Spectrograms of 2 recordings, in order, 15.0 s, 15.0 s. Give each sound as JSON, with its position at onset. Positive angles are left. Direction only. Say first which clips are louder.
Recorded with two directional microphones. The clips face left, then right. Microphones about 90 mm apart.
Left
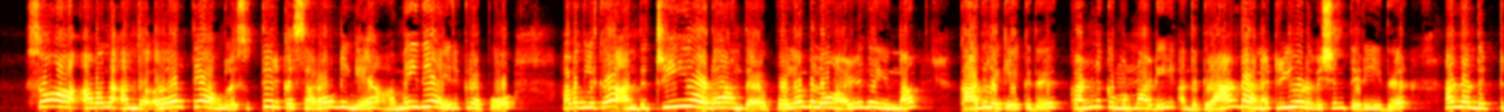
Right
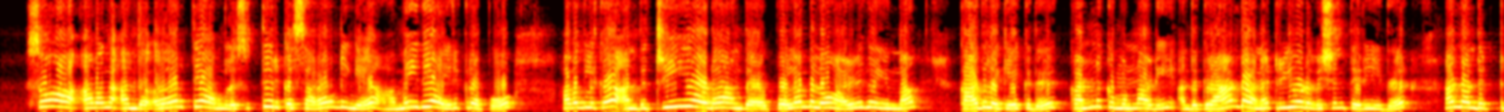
{"t": 0.4, "sound": "a woman's voice", "louder": "right 3 dB", "side_deg": -10}
{"t": 10.9, "sound": "a woman's voice", "louder": "right 4 dB", "side_deg": -35}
